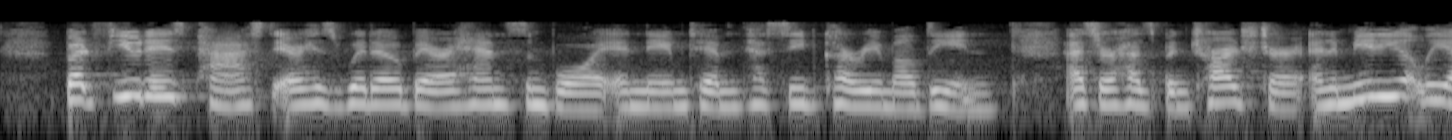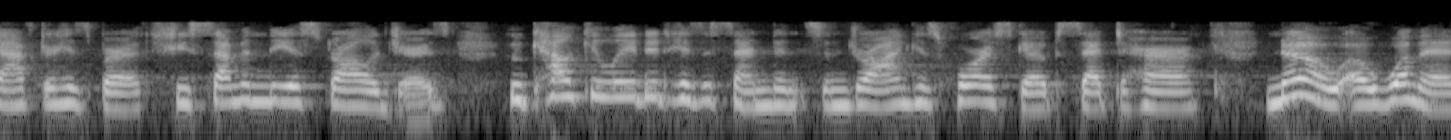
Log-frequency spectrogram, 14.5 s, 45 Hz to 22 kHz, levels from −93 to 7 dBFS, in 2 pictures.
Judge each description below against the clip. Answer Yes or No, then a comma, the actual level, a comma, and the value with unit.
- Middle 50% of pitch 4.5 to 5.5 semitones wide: No, average, 3.7 semitones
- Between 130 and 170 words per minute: No, average, 190 wpm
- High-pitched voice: Yes, high, 220 Hz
